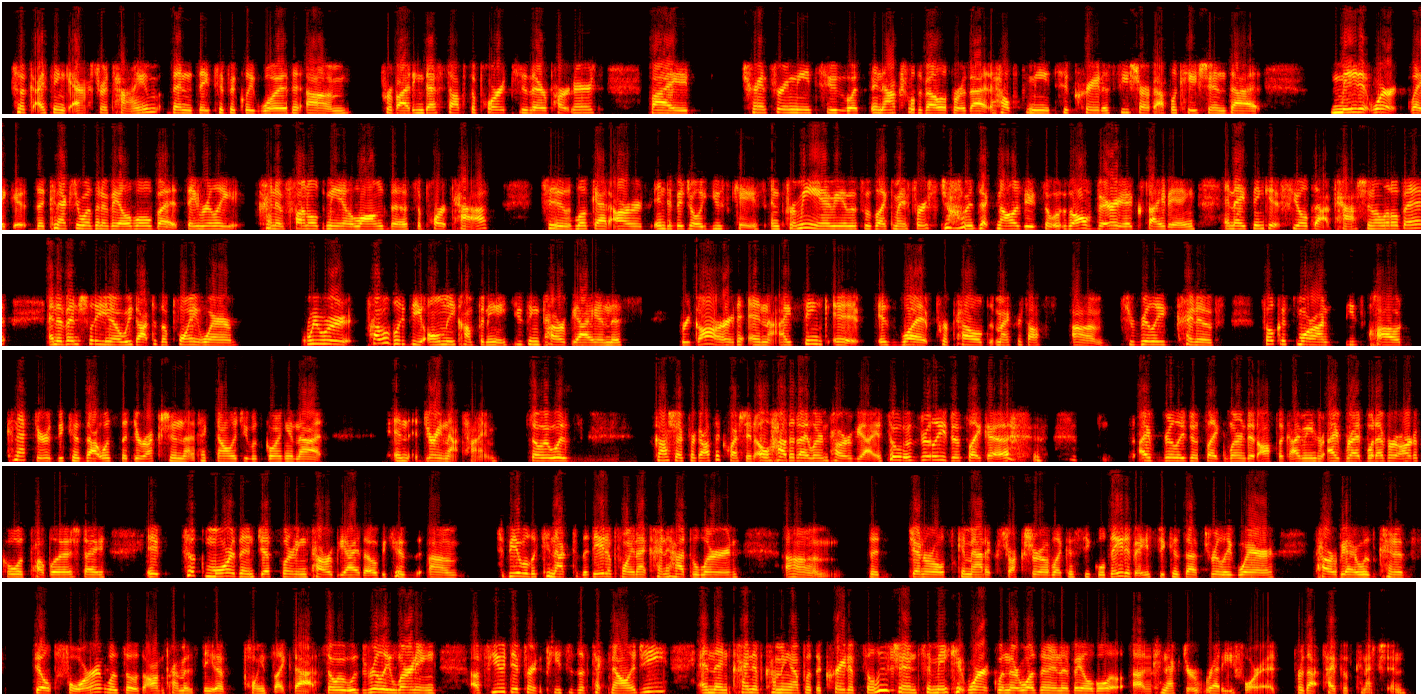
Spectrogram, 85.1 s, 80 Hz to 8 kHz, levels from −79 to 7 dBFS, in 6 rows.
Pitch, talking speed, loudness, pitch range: 200 Hz, 195 wpm, -20 LUFS, 185-220 Hz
